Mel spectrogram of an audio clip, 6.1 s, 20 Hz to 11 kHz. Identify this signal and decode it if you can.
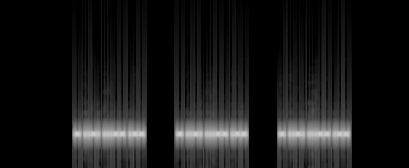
Morse code, heard as a keyed tone, about 50 wpm, 700 Hz. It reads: TF3W TF3W TF3W
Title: DXCC-100 Call Signs - 4 Characters - Repeated 3x - 50wpm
